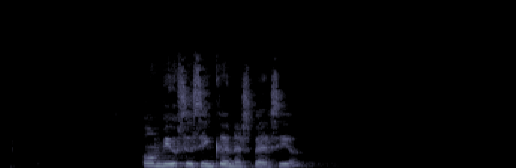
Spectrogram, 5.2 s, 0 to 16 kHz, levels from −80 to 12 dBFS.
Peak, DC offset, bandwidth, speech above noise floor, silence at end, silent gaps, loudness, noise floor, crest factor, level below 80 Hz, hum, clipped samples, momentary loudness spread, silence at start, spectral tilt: -22 dBFS; under 0.1%; 11 kHz; 47 dB; 2.15 s; none; -35 LUFS; -82 dBFS; 18 dB; under -90 dBFS; none; under 0.1%; 9 LU; 1.45 s; -3 dB/octave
